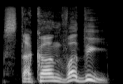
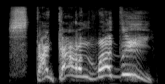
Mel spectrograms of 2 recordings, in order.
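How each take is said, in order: First: Measured call for help, only slightly raised; humane request. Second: Very high, drawn-out exasperated yell; irritable shout. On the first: Kindly Pickwick calls for help for the fainted aunt, concerned. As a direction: ask for it with concern, unhurried. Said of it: "сказал человеколюбивый мистер Пиквик". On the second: Hot-tempered Wardle echoes Pickwick's call, irritable shout. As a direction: bellow the demand, stretched and impatient. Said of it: "кричал раздражительный Уардаль". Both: A narrator's reading.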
